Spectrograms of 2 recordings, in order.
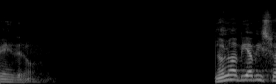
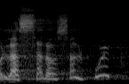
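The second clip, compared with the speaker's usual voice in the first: calling Lazarus out; 10 semitones higher than usual. Acted. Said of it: "cuando dijo".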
